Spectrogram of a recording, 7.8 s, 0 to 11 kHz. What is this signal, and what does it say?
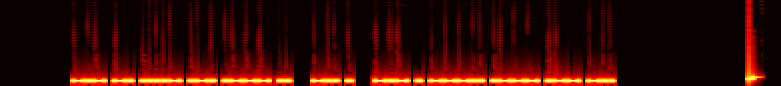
Morse code, heard as a keyed tone, about 36 wpm, 700 Hz. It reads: KN4RJI DE KE8JWD
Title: USA Callsign DE Callsign - 6 Characters - 35wpm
